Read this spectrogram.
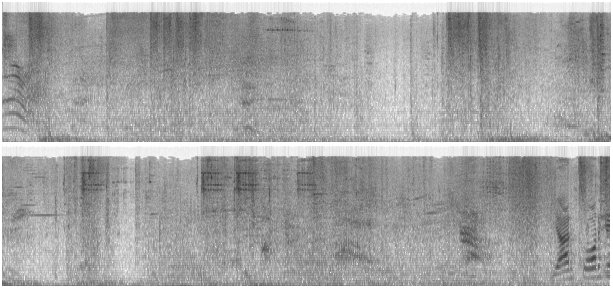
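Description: Heavy punches and blows thud during a fight.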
